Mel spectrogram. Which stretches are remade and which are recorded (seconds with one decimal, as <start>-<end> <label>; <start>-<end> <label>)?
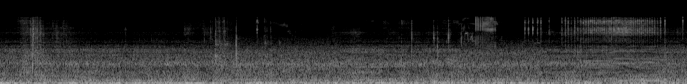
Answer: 0.0-2.1 remade; 2.1-3.4 recorded; 3.4-4.6 remade; 4.6-5.4 recorded; 5.4-6.9 remade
